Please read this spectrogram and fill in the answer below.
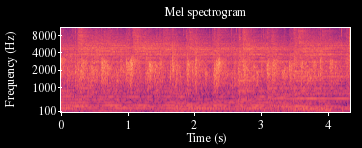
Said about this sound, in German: Lass uns Jesus mal einen Applaus geben. Lass uns ihm danken für seine Rettung.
